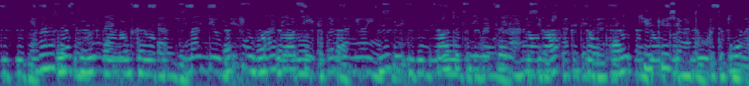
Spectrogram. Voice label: female liverec 130ms 5cm; SiSEC10; underdetermined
